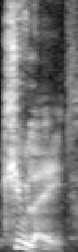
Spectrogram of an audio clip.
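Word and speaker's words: culet: my original training was it's a French word and it's called a culee and that made sense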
